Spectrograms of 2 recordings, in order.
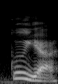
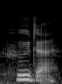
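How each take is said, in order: First: The word is said without a D sound. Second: The word is said with a D sound. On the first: "No D" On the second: "You do pronounce the D"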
